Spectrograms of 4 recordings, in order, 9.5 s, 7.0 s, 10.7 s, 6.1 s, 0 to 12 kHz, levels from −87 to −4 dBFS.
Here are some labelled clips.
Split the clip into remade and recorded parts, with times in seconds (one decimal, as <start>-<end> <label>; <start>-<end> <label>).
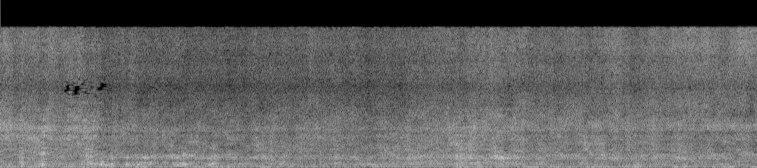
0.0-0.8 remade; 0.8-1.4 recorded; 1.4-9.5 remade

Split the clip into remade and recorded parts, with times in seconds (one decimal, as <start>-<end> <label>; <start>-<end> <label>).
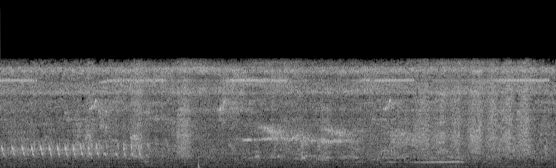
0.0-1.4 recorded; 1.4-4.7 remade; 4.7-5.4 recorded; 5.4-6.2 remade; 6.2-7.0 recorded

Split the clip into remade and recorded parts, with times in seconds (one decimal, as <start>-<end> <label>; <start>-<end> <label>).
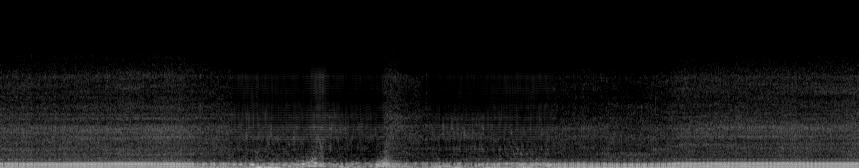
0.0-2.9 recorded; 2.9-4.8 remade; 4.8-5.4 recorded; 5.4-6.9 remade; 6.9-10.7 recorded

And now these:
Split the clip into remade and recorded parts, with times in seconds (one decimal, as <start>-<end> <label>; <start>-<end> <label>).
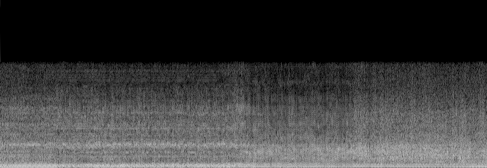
0.0-0.7 recorded; 0.7-4.4 remade; 4.4-6.1 recorded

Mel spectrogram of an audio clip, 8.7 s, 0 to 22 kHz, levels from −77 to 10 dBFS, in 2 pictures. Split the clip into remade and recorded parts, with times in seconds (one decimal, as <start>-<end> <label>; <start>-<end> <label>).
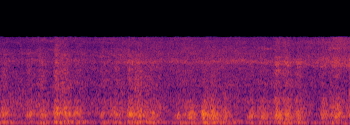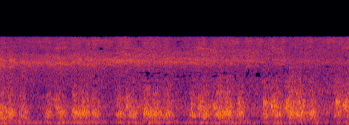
0.0-1.8 recorded; 1.8-3.3 remade; 3.3-4.2 recorded; 4.2-5.5 remade; 5.5-8.7 recorded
